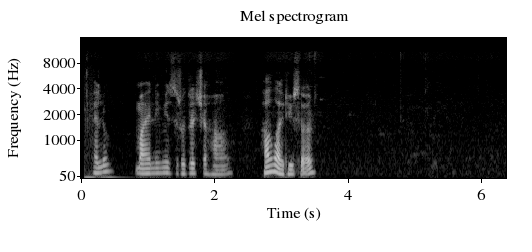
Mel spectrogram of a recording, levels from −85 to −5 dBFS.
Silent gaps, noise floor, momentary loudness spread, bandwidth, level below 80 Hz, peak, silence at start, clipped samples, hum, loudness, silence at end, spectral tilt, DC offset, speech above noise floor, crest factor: none; -68 dBFS; 12 LU; 11.5 kHz; -68 dBFS; -12 dBFS; 0.05 s; under 0.1%; none; -33 LUFS; 2.85 s; -6.5 dB/octave; under 0.1%; 37 dB; 24 dB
